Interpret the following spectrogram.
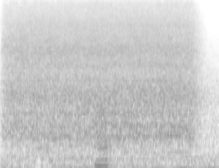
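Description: A steady hiss like white noise, about two seconds long, that starts and cuts off abruptly.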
